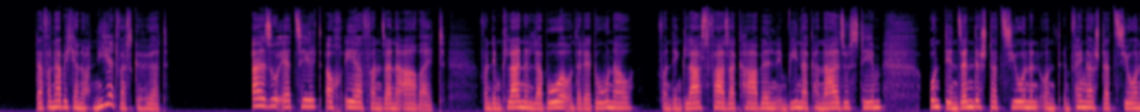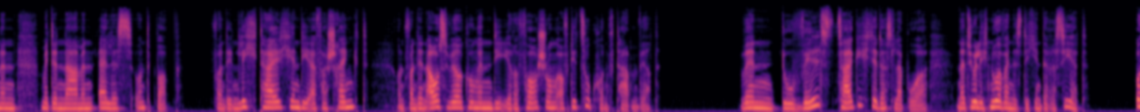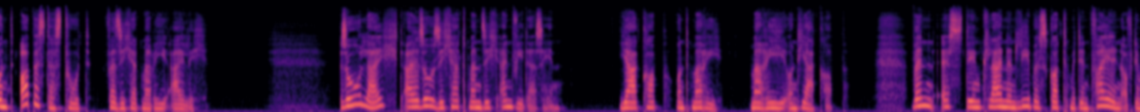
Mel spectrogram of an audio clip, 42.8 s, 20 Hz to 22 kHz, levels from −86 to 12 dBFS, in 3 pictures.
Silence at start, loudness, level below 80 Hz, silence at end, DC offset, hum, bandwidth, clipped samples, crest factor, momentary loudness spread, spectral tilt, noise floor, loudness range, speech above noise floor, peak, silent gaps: 0.45 s; -23 LUFS; -56 dBFS; 0 s; under 0.1%; none; 16 kHz; under 0.1%; 20 dB; 12 LU; -5 dB/octave; -63 dBFS; 4 LU; 40 dB; -4 dBFS; none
